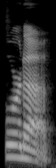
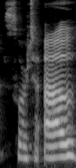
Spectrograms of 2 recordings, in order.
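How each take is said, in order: First: The two words are run together quickly. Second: The two words are said fully and separately. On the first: "we would say sorta" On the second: "We tend not to say sort of"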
